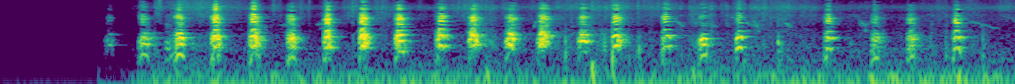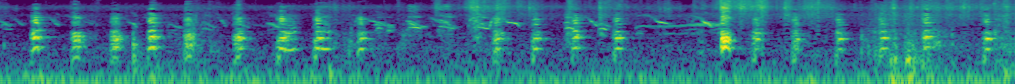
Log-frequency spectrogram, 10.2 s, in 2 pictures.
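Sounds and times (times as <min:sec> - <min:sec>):
chickens clucking: 0:00.5 - 0:10.1.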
